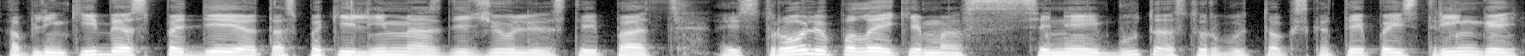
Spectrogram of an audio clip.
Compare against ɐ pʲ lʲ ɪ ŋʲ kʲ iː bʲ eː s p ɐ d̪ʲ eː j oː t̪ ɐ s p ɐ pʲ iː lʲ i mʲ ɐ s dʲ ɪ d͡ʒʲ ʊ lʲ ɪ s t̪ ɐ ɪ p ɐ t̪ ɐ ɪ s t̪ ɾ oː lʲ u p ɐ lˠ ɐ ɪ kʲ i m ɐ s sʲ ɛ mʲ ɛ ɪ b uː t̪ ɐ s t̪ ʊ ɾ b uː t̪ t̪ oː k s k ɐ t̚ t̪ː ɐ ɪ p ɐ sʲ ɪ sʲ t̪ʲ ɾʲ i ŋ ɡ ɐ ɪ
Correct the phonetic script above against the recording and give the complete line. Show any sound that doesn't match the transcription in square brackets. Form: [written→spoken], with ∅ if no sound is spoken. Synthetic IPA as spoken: ɐ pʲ lʲ ɪ ŋʲ kʲ iː bʲ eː s p ɐ d̪ʲ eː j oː t̪ ɐ s p ɐ [pʲ→kʲ] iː lʲ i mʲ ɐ s dʲ ɪ d͡ʒʲ ʊ lʲ ɪ s t̪ ɐ ɪ p ɐ t̪ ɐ ɪ s t̪ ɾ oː lʲ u p ɐ lˠ ɐ ɪ kʲ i m ɐ s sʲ ɛ [mʲ→nʲ] ɛ ɪ b uː t̪ ɐ s t̪ ʊ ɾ b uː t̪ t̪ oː k s k ɐ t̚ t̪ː ɐ ɪ p ɐ [sʲ→∅] ɪ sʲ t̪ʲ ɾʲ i ŋ ɡ ɐ ɪ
